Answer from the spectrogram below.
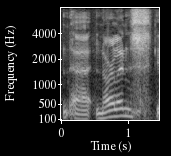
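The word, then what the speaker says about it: New Orleans: It's like N-A-W, you're like Narlands, N-A-W-L-O-I-N-S, however you want to pronounce it. Yeah, down to law. It's all one word.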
